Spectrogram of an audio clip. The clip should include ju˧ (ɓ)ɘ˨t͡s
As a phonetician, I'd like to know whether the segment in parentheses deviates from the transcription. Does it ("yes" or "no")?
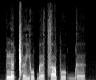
no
